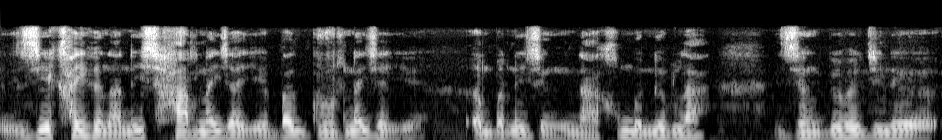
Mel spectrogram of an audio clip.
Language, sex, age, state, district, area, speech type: Bodo, male, 45-60, Assam, Chirang, rural, spontaneous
